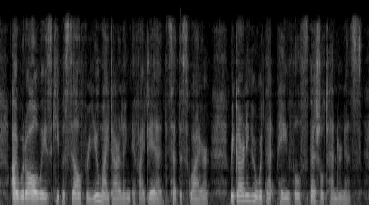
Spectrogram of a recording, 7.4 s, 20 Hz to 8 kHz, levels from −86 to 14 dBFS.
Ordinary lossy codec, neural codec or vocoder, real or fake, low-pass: AAC, 48 kbps; codec, 16 kHz, 4.8 kbps, FACodec; fake; 7.2 kHz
